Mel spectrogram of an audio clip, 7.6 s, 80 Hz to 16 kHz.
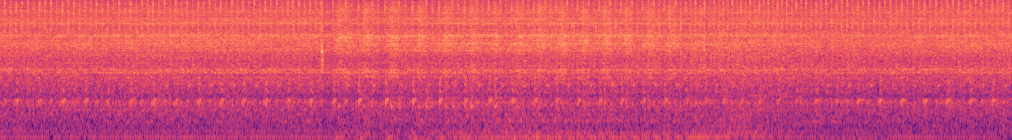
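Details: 2003 Toyota Echo 4-pin coil-over-plug engine with a P0304 misfire, redoing the cylinder drop test on cylinder 4 after replacing the #4 ignition coil. Steady, even idle with a good RPM change on that coil; misfire fixed.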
